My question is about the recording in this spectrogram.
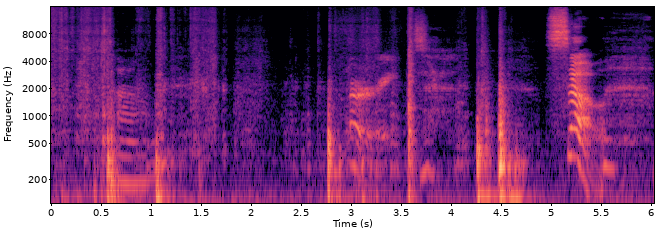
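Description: Cardboard shipping box and packaged sticker sets being handled: several sharp knocks and rustles as the items come out and the box is moved aside, the loudest knock about four and a half seconds in. Brief murmured vocal sounds come in between.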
